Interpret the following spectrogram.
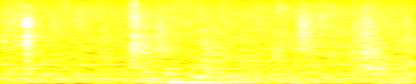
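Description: Near silence: faint room tone with a few soft, irregular clicks.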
